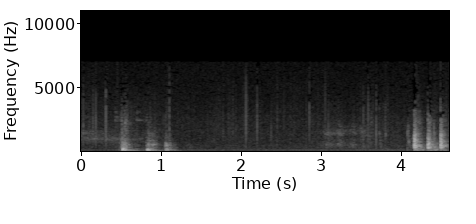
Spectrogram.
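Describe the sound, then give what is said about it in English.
Knocking on a door in two bursts of three firm, evenly spaced raps, separated by a few seconds of quiet with a low hum in the background. “There's a door. Someone there.”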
